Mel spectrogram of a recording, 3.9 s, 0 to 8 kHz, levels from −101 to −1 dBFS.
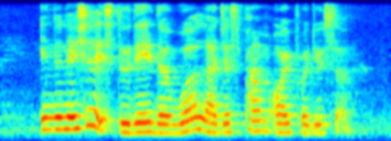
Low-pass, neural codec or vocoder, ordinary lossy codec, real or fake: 7.2 kHz; none; none; real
